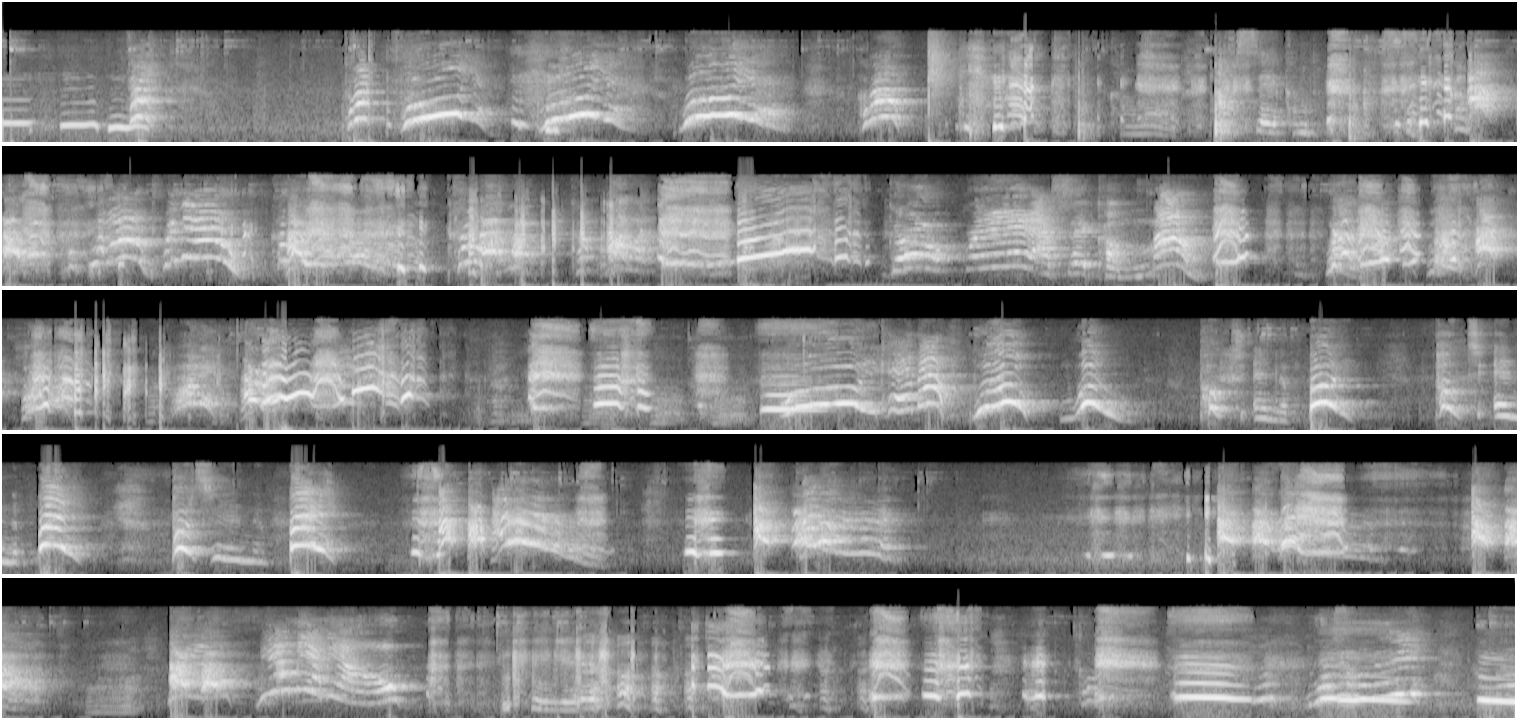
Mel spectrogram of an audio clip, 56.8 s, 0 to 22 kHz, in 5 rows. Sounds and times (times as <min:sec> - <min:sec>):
Speech: 0:08.4 - 0:09.9, 0:12.1 - 0:13.2, 0:18.0 - 0:20.4, 0:35.4 - 0:36.8, 0:47.4 - 0:48.6, 0:54.8 - 0:56.8.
